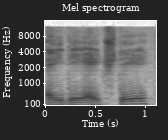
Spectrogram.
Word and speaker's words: ADHD: And ADD for short, for people who don't have hyperactivity, but it's classified as ADHD. I call it with a silent H.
